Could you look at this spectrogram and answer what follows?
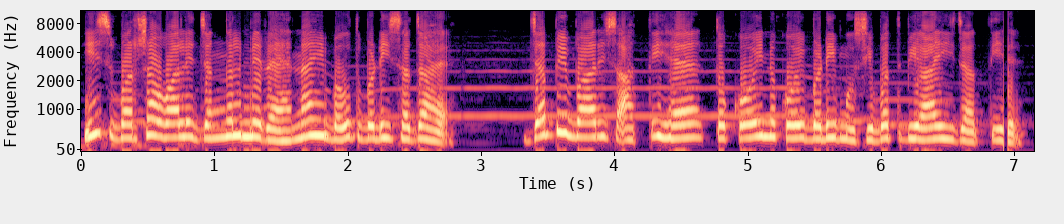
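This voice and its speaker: A woman voicing excitable, chatty female birds in a children's cartoon, with a dramatic manner. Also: high voice, normal speed, close to an everyday voice. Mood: dismayed. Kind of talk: Hindi children's cartoon dialogue. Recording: music behind the voice.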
